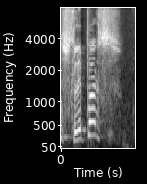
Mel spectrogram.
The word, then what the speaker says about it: slipper: slipper you pull slipper you don't pronounce it sleeper look sleeper casting i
